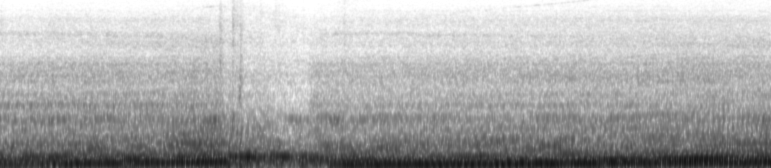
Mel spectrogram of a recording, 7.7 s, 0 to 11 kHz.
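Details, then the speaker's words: 2001 Dodge Ram 2500 4x4, 5.9 Cummins diesel, 81,000 miles, test drive uphill through the 6-speed manual: engine pulls up through the gears with brief clean breaks between shifts, no grinding or hesitation; gearbox shifts smoothly. "We're gonna head up the hill here and you can hear how smooth the 6-speed shifts. It doesn't grind or hesitate or anything."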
